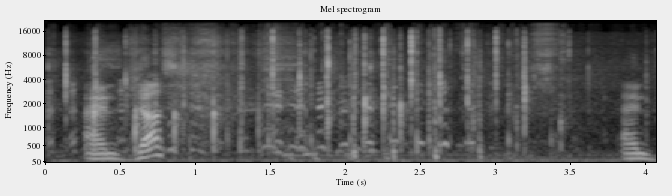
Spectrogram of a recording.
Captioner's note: audience laughs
